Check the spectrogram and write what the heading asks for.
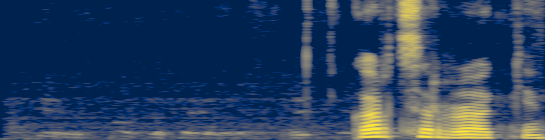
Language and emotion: Russian, neutral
